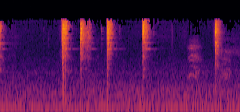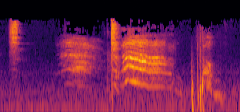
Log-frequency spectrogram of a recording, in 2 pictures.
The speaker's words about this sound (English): And that's just the sound of people fighting over toilet paper every day. Right. That's how it is now, guys.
